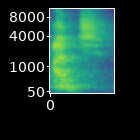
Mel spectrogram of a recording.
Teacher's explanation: زبان کے بیچ اور اس کے مقابلے اوپر کے تالو ادا ہوتا ہے. جیسے اج اوپر جا کے لگ جاتی ہے زبان.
